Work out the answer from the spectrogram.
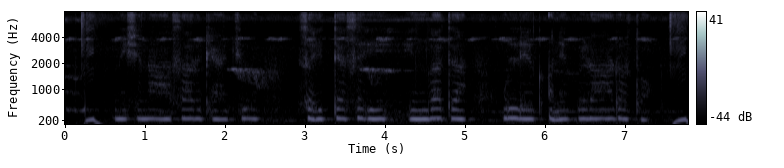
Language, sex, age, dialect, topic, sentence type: Marathi, female, 18-24, Varhadi, agriculture, statement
